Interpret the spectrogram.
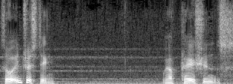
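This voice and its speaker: A man congested with a cold gives casual let's play commentary on a horror game, stumbling over long words as he reads notes aloud. His medium-pitched voice swings widely in pitch, with an unhurried pace and a dark tone. Soft music plays in the background.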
